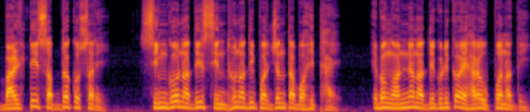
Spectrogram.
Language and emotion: Odia, neutral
